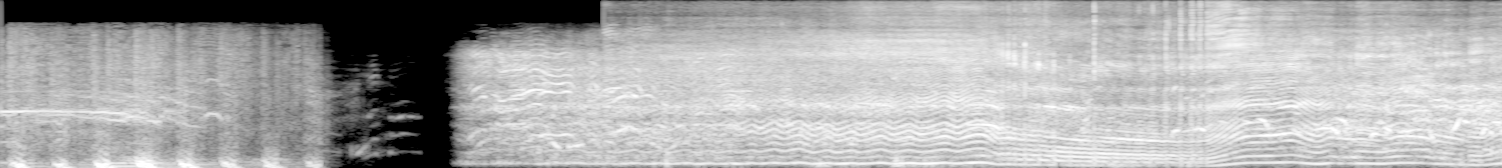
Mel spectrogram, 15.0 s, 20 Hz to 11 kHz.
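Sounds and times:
motorcycle engine revving: 6.0 - 15.0.

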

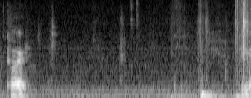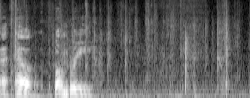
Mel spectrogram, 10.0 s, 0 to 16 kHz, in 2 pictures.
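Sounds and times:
plastic rustling: 3.6 - 10.0.

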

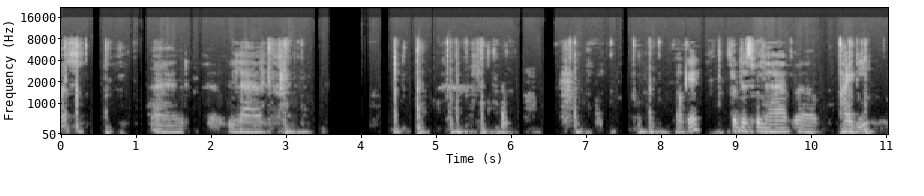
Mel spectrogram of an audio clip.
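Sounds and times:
typing on computer keyboard: 4.4 - 5.9, 10.4 - 10.9.

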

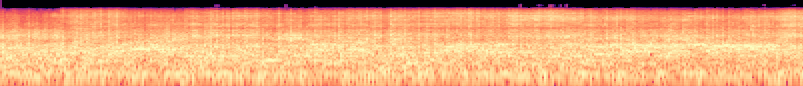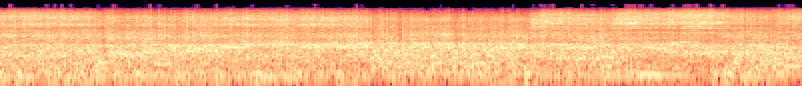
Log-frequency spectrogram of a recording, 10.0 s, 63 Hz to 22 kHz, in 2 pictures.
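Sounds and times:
drums: 0.0 - 10.0
electric guitars: 0.0 - 10.0.

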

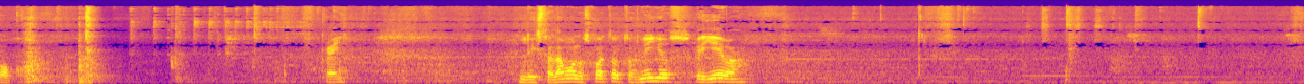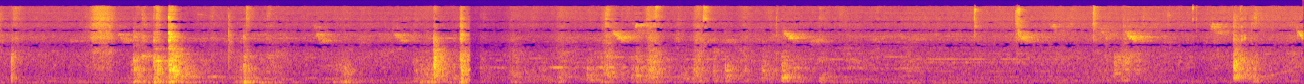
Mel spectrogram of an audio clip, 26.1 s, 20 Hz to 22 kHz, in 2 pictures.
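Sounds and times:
screwdriver and sheet metal clatter: 0.2 - 3.2, 10.3 - 12.2.

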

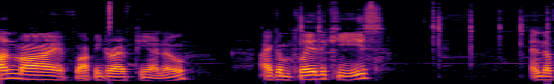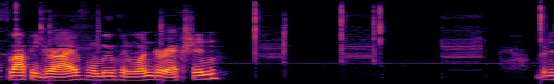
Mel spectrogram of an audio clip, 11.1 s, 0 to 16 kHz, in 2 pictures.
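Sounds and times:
floppy drive motor buzzing notes: 4.4 - 10.5.

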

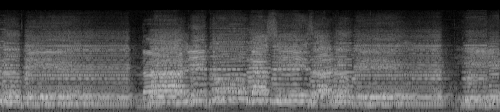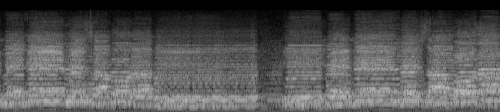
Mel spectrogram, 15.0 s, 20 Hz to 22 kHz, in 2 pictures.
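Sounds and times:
accordion: 0.0 - 15.0
women singing together: 0.0 - 15.0.

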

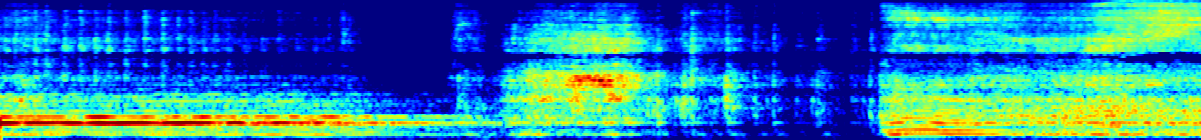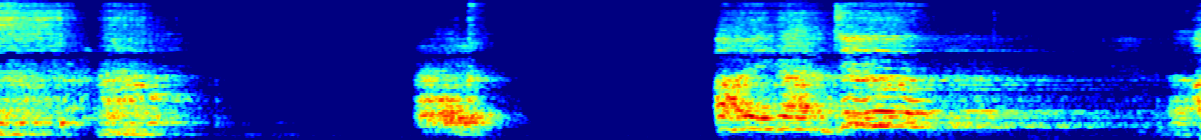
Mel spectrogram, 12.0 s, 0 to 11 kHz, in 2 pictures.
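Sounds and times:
film music: 0.0 - 2.6
rasping hissing sound effects: 5.3 - 6.8.

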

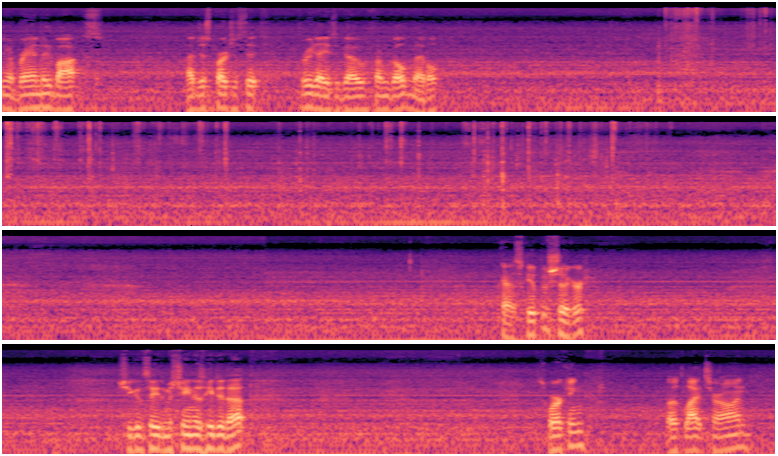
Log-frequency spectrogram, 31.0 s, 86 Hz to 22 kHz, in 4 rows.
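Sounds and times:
background hum: 0.0 - 30.9.

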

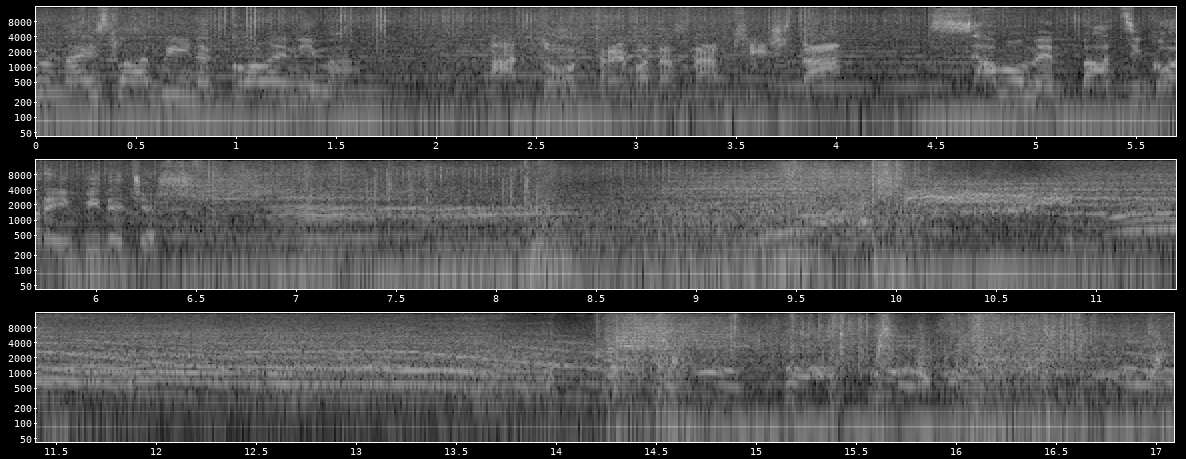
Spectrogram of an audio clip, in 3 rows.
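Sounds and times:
cartoon action music: 6.4 - 17.0
crash and impact effects: 7.5 - 11.2.

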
